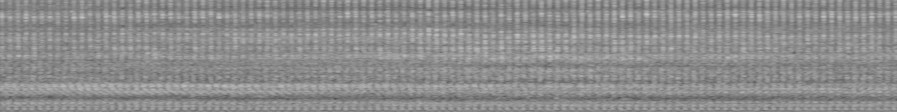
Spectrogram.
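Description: An old tractor engine chugs steadily under heavy load nearby.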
